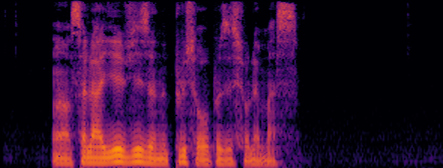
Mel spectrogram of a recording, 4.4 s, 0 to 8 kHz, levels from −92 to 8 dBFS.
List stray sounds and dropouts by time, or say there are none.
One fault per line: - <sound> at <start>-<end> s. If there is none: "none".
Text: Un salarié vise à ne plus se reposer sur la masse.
none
